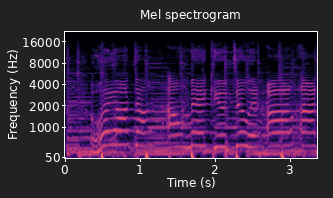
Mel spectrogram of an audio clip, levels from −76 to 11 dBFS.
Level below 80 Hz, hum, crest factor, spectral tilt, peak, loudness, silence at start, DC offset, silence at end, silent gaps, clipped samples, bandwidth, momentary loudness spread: -32 dBFS; none; 18 dB; -4.5 dB/octave; -4 dBFS; -22 LUFS; 0 s; under 0.1%; 0 s; none; under 0.1%; 17.5 kHz; 3 LU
